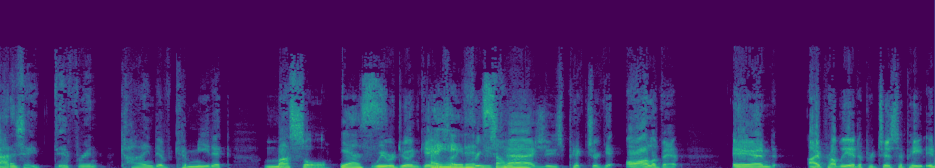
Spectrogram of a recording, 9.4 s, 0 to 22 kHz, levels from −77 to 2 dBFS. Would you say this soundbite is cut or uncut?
uncut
